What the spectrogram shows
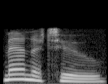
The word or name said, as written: manitou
